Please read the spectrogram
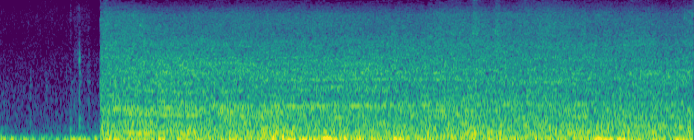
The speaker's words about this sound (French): On est où là? Dans le métro déjà? Là on va prendre le métro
